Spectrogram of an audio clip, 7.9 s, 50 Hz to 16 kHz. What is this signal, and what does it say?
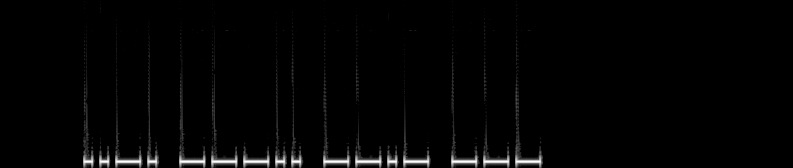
Morse code, heard as a keyed tone, about 15 wpm, 700 Hz. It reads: F8QO
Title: DXCC-100 Call Signs - 4 Characters - Repeated 3x - 15wpm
